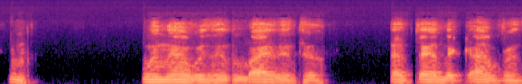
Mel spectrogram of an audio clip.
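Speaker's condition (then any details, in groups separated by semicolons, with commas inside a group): ALS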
